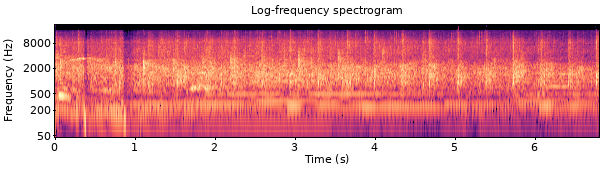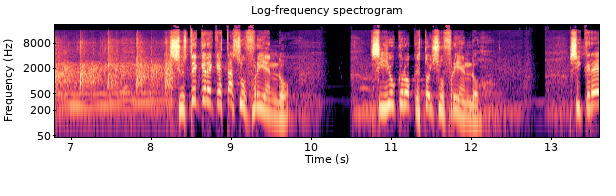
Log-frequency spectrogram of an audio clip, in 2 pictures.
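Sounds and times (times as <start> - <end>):
crowd clapping: 0.0 - 8.7
speech: 8.3 - 9.9, 10.8 - 12.4, 13.2 - 13.6.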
